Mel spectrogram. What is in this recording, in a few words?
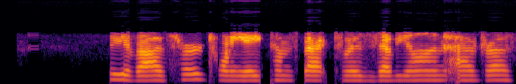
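Wake Forest Police Dispatch, p25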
